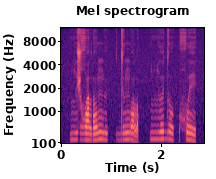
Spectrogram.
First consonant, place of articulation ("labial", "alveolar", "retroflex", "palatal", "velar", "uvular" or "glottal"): palatal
